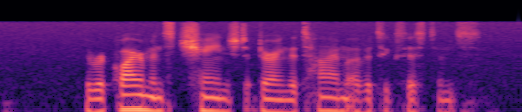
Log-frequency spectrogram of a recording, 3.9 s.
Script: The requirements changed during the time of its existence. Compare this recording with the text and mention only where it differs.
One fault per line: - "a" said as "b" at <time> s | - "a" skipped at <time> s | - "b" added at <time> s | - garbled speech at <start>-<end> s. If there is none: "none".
none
